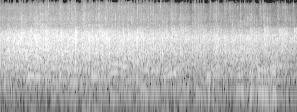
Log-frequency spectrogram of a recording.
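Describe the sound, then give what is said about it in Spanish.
Audience applause at a national theatre competition gala in Pinto: dense, continuous clapping that holds steady for six seconds and eases off slightly toward the end. “Si queréis, mientras me organizo, estar aplaudiendo algo”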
